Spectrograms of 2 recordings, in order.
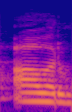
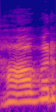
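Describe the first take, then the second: First: The word starts with a vowel sound. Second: The word starts with an h sound. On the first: The speaker calls it right. "आवर बोला जाता है" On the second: The speaker calls it wrong. "ये हावर नहीं बोला जाता"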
